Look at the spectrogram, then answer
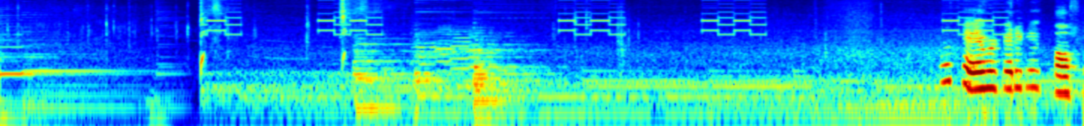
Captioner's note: phone ringing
